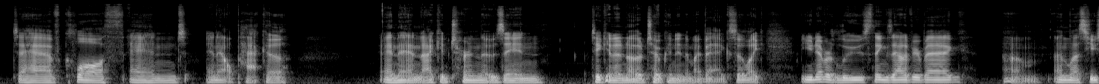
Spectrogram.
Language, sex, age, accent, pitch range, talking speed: English, male, 20-39, American, 95-105 Hz, 180 wpm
